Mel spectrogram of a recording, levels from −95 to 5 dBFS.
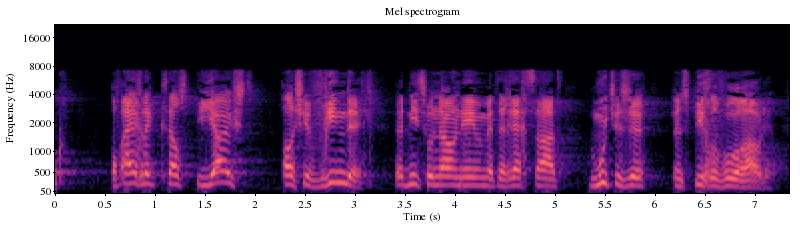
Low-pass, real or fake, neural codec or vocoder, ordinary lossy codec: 7.2 kHz; real; none; none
